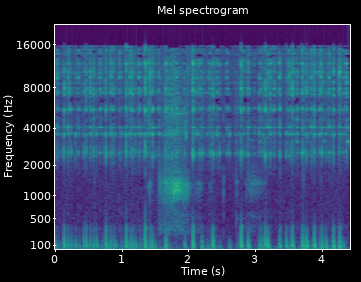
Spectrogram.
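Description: Fingertips of both hands tap rapidly on a clear, round, hollow and empty glass fishbowl, producing a quick stream of soft, dull thuds with a low body near 100 Hz and almost no ring. A faint midrange tone swells briefly in the middle, over some steady background noise.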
